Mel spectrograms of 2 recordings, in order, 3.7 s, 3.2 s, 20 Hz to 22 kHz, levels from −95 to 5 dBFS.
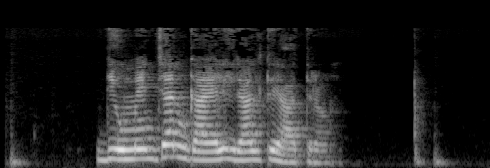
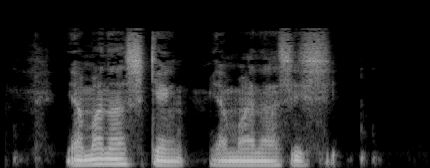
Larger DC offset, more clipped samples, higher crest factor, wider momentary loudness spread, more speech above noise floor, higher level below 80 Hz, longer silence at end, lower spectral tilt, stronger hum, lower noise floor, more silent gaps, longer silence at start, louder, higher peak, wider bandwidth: neither; neither; about the same, 18 dB vs 18 dB; first, 19 LU vs 8 LU; first, 59 dB vs 29 dB; second, -70 dBFS vs -52 dBFS; first, 1.2 s vs 0.7 s; about the same, -5.5 dB/octave vs -5 dB/octave; neither; first, -76 dBFS vs -55 dBFS; neither; second, 0.1 s vs 0.5 s; first, -18 LUFS vs -27 LUFS; first, -2 dBFS vs -10 dBFS; about the same, 11.5 kHz vs 11.5 kHz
